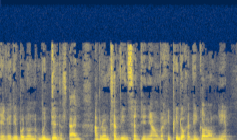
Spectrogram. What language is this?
Welsh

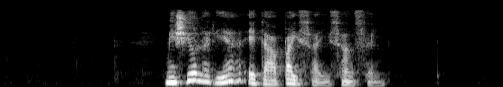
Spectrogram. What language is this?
Basque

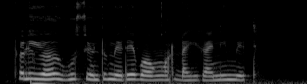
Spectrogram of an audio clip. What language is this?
Masai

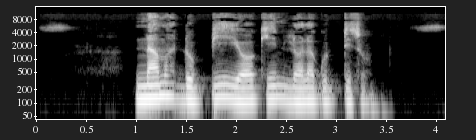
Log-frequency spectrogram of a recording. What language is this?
Oromo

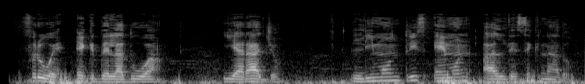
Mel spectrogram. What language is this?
Esperanto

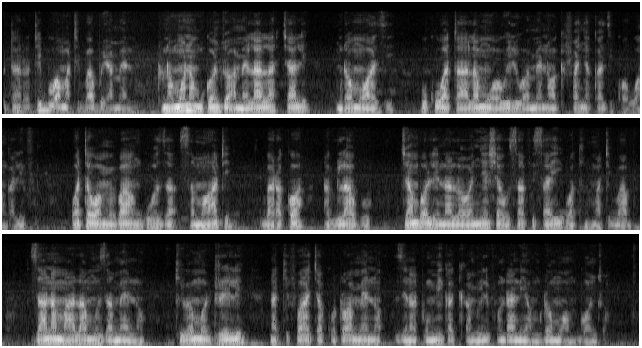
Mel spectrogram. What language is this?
Swahili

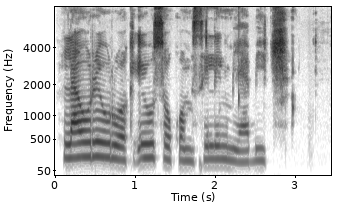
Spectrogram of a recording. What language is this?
Luo (Kenya and Tanzania)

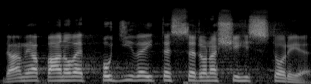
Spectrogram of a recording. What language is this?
Czech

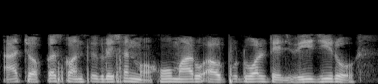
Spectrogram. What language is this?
Gujarati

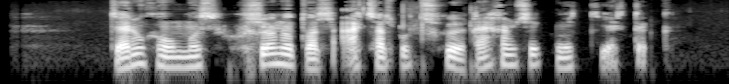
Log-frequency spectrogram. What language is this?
Mongolian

